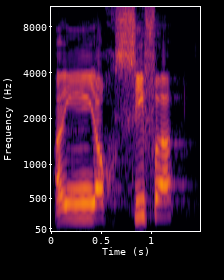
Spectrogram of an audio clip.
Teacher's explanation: अलग के ऊपर वाले हिस्से से अदा होता है, अई यख्सिफा, सीन को सीटी के साथ बारीक पढ़ना है, और फा का की ज़बर को हमने खींचना नहीं, या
